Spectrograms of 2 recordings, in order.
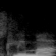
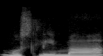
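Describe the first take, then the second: First: The final vowel is cut off quickly. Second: The final vowel is drawn out longer. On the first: "জলদি শেষ করে দিলাম আমি" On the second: "শেষে পড়তে গিয়ে একটু টান দিলাম, একটু সময় নিলাম"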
